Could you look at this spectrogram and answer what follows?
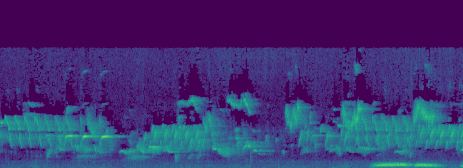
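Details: Chaffinch melodies in a busy chorus: rapid high trills of repeated notes overlap with other songbirds, and a lower hooting sound enters near the end.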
